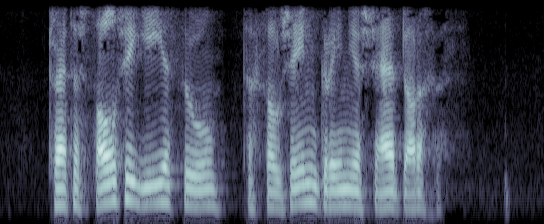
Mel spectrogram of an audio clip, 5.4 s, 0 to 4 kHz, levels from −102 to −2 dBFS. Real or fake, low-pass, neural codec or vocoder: real; 3.6 kHz; none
